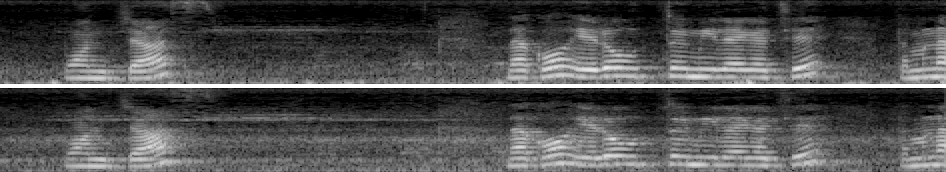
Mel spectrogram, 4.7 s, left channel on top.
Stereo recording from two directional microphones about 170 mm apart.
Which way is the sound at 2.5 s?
20° left (ahead or behind).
